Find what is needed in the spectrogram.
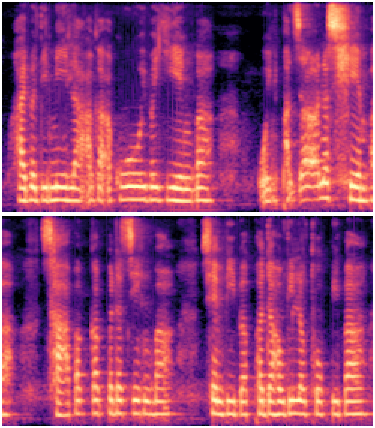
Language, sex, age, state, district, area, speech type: Manipuri, female, 60+, Manipur, Bishnupur, rural, spontaneous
